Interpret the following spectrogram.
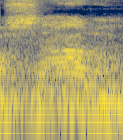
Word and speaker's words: Shotem: My bad, I don't mean to cut you off, but I people be saying my name wrong. Okay, man. It's Shot on. Oh, Shotem.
